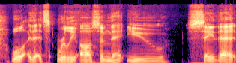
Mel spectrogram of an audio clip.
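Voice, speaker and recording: A man with an American accent speaks at a fairly low pitch. The recording is very clean with a silent background, and the sound is dry and close with no echo. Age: 20s. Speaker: city council member. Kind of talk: casual podcast interview.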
